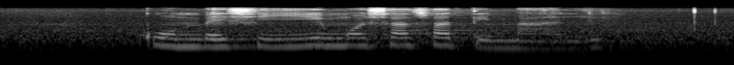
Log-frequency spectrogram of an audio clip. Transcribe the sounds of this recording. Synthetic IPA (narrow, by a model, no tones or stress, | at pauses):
kumbɛʃijimɔʃaʂatimaːli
